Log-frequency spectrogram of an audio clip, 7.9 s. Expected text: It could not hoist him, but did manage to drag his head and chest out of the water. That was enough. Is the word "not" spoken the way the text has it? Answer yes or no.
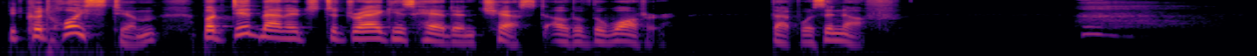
no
